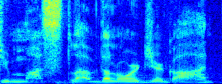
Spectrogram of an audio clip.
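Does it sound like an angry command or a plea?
plea. It sounds like a gentle, earnest plea.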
